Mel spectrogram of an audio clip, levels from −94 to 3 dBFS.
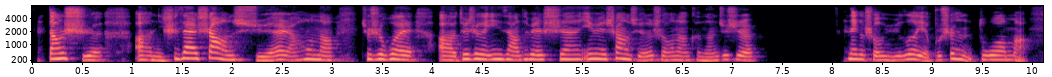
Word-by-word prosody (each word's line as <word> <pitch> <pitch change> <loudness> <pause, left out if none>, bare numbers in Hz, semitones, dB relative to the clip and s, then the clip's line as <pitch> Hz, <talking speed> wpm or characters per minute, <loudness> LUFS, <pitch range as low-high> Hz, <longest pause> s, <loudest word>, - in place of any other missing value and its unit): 当 270 +1 +6
时， 205 -6 +1 0.3
嗯， 215 -2 -1
你 185 - -1
是 255 +9 0
在 285 +1 +6
上 280 -5 +3
学， 195 -4 -1
然 215 -1 -1
后 245 +1 +2
呢， 210 -3 0 0.2
就 250 - -1
是 245 +1 +3
会， 230 -3 +2 0.2
嗯， 205 -2 0
对 250 - +3
这 260 +1 +2
个 245 - +3
印 245 +2 +3
象 220 -3 -1
特 - - 0
别 235 -2 +2
深。 240 +1 0
因 255 +1 +2
为 255 - +3
上 255 0 +1
学 200 -4 -5
的 210 - -3
时 215 -1 -7
候 205 0 -5
呢， 205 -1 -5
可 200 -1 -10
能 185 +1 -3
就 220 - -5
是 210 -4 -2 0.9
那 255 - +5
个 240 - 0
时 230 - -4
候 205 - -1
娱 200 0 -3
乐 240 +3 0
也 210 - +1
不 195 +5 -8
是 240 +6 -1
很 240 -2 0
多 225 -1 -1
嘛。 210 -2 -5
225 Hz, 280 characters per minute, -23 LUFS, 205-245 Hz, 0.9 s, 当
